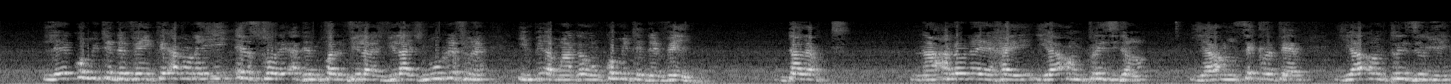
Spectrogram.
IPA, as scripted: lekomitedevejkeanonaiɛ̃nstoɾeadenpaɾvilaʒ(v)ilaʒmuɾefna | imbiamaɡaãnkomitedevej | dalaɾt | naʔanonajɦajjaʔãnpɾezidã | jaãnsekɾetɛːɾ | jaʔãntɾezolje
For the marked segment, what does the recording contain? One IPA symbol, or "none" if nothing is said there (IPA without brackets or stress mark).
v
